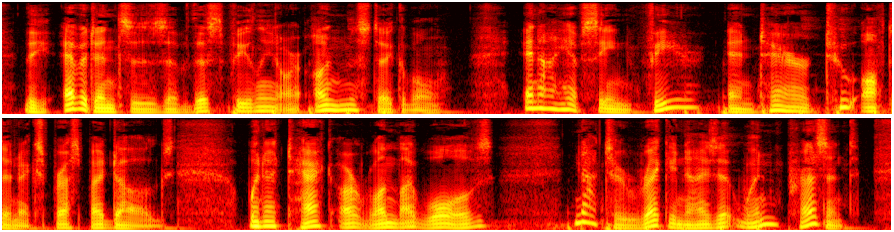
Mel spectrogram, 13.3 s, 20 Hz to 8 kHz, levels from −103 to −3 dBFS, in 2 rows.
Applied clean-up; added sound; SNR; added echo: none; Tap; 15 dB; none.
